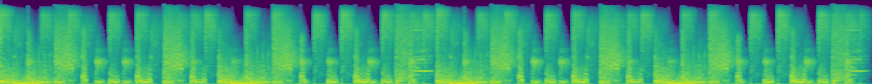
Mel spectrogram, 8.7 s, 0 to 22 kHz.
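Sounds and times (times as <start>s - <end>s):
drum kit groove at 110 bpm: 0.0s - 8.7s.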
